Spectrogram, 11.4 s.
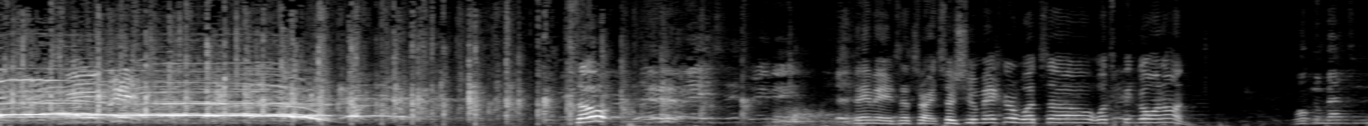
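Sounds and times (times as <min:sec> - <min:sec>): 
live audience at a New York show cheering and applauding: 0:00.0 - 0:05.7
speech: 0:04.8 - 0:05.3, 0:07.1 - 0:10.0, 0:10.8 - 0:11.3.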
